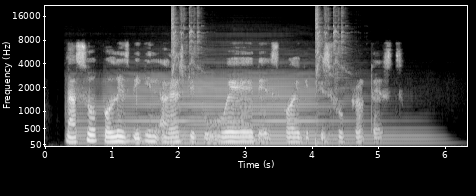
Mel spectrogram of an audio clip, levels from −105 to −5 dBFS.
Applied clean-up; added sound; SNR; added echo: none; Wind instrument, woodwind instrument + Thump, thud; 11 dB; none.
